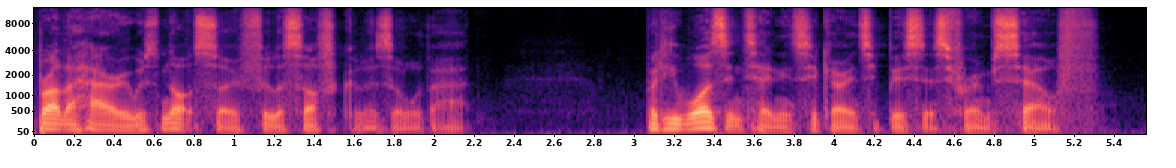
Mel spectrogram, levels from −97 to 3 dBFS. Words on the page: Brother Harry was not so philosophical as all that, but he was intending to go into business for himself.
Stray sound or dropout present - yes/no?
no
